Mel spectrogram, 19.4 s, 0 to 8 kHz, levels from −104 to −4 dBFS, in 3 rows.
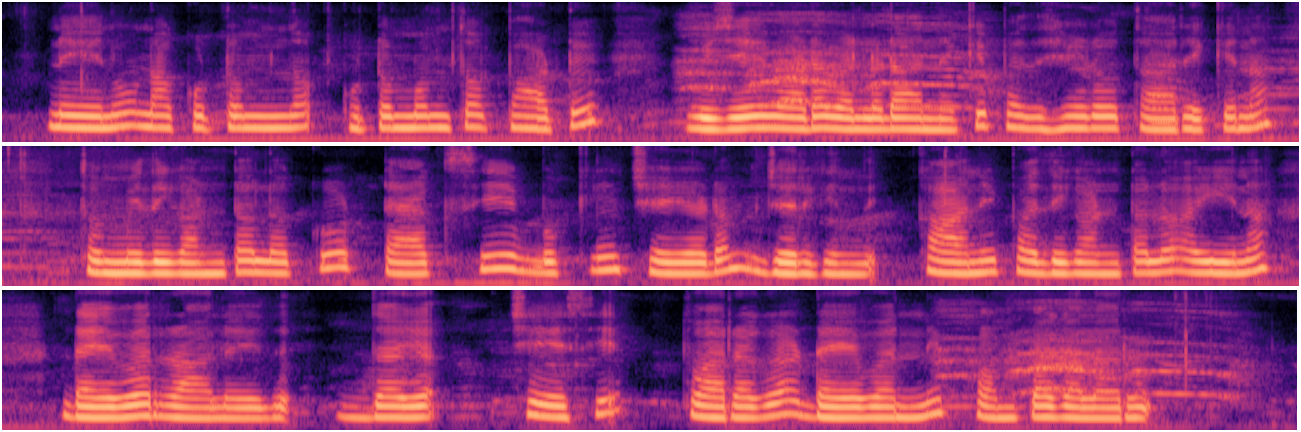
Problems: background sounds at intervals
